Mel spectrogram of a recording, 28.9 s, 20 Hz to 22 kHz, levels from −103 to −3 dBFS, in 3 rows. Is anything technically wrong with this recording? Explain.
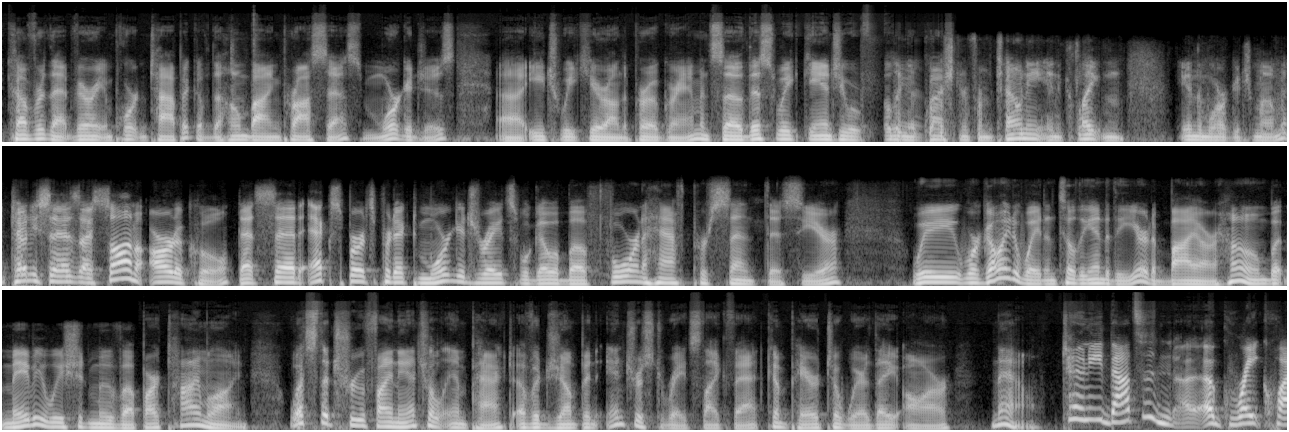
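Yes, there are three faults in this speech.

From 5.95 to 6.94 s there is repeated packet loss with a robotic sound. Four gaps, the longest 120 ms, are filled by extending the preceding audio, which conceals 30% of that span. The result is choppy, with pieces missing. A spectrogram shows smeared, frozen harmonic bands, and the waveform shows repeated looped patches.

A call bitrate drop runs from 6.71 to 20.36 s. The encoder falls from 32 to 8 kbps, holding its lowest rate for 3.68 s, and the audio bandwidth narrows from 20 kHz to 8 kHz. Speech becomes muffled and watery. On a spectrogram, everything above 8 kHz disappears at a sharp ceiling.

A jitter buffer speed-up occurs from 11.24 to 11.53 s. The receiver trims pitch-period-sized slices, around 50 ms in total, to drain excess buffered audio. Playback runs at 116% speed with unchanged pitch, so it sounds hurried. 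The waveform looks compressed in time, while spectrogram harmonics stay level.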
